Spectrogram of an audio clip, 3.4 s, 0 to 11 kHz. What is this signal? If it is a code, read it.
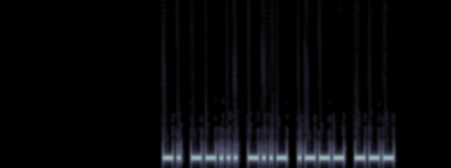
Morse code, heard as a keyed tone, about 44 wpm, 700 Hz. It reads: N7XJO
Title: USA Call Signs Repeated 2x 45wpm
